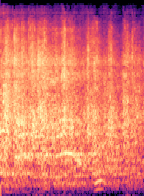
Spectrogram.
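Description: Clapping from listeners at a mushaira poetry gathering in a function hall, a brief even burst of many hands applauding together, fairly loud and fading slightly at the end.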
